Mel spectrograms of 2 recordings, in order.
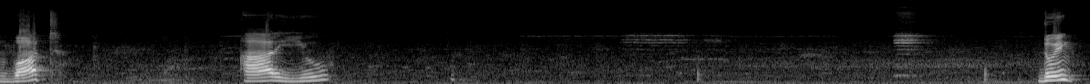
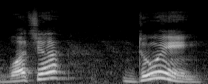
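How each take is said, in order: First: Each word of 'what are you' is said separately. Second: 'What are you' is blended into one word.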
